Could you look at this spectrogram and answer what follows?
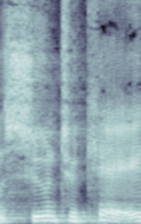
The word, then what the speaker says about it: Syntyche: So the first one, Euodia, and the second one, Syntyche. As far as I can tell, that is the way they are to be pronounced. I don't speak Greek, but that's the way it would have been. But there was a disunity between these two sisters.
